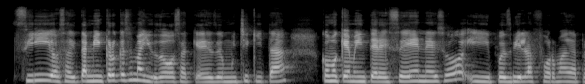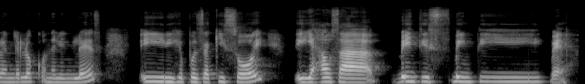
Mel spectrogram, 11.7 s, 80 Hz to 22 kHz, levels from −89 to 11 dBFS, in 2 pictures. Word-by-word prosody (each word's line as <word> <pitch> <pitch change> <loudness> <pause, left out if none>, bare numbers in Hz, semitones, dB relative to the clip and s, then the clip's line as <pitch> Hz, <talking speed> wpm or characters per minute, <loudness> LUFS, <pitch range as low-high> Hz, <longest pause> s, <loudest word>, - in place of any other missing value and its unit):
Sí, 260 0 +1
o 235 - +2
sea, 225 -1 -3
y 210 - 0
también 235 +1 +4
creo 255 0 +4
que 270 - -1
eso 275 - -4
me 275 - +4
ayudó, 210 -4 0
o - - -1
sea, 205 -1 -7
que 200 - 0
desde 205 +1 0
muy 205 0 -4
chiquita 220 +3 -3 0.3
como 245 0 +2
que 230 -1 +7
me 225 - +1
interesé 215 0 +2
en 235 0 +2
eso 245 +6 -1
y 220 -2 -3
pues 205 0 +1
vi 210 0 +3
la 215 +1 0
forma 215 -1 -5
de 210 - -2
aprenderlo 200 0 -5
con 190 - -9
el 185 - -5
inglés 185 - -3 0.4
y 210 -1 -1
dije: 195 -1 -1
“Pues 195 -1 -3
de 190 - 0
aquí 195 +2 -7
soy” 200 +8 +1 0.3
y 185 - 0
ya. 190 +1 +2
O 200 - +1
sea, 185 -2 +5
veintis 215 +1 -1
veinti 205 -1 -4
vaya - - -1
210 Hz, 230 wpm, -22 LUFS, 200-225 Hz, 0.4 s, que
